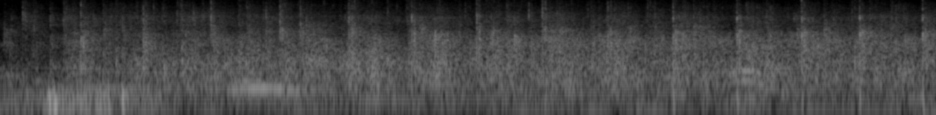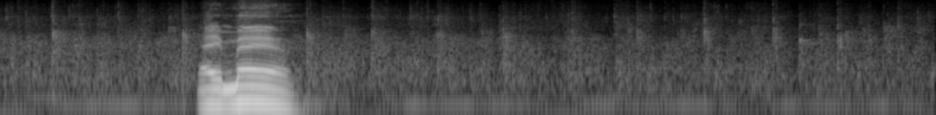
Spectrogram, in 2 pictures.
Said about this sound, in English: And you must express your seriousness for the seriousness of God. Praise God. Let's clap.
